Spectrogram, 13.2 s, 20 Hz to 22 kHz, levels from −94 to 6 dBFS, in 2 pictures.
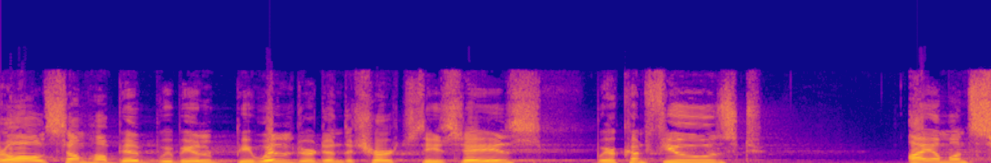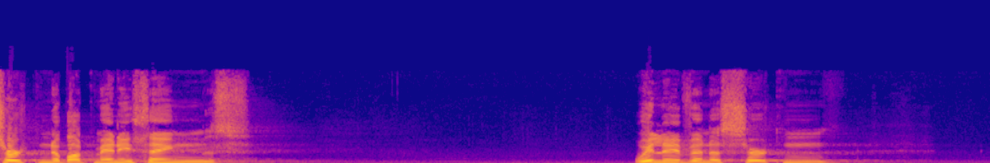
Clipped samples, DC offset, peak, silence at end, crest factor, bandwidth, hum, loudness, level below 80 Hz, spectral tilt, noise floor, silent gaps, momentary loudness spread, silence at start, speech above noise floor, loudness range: under 0.1%; under 0.1%; 0 dBFS; 1.05 s; 18 dB; 13 kHz; 60 Hz at -55 dBFS; -16 LUFS; -56 dBFS; -4 dB/octave; -57 dBFS; none; 11 LU; 0 s; 42 dB; 6 LU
